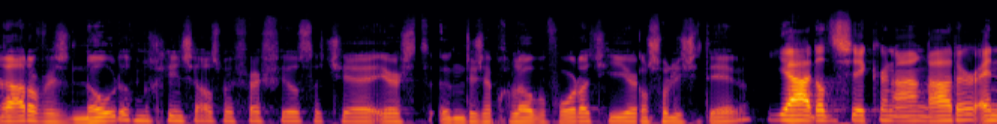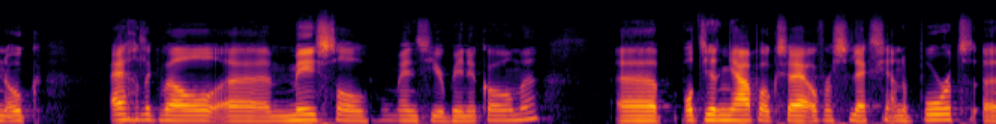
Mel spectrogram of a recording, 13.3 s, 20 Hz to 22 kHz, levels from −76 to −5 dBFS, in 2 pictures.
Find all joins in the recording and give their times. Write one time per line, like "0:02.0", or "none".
0:03.1
0:04.2
0:09.1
